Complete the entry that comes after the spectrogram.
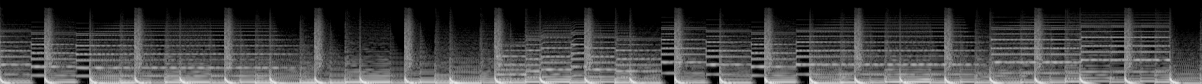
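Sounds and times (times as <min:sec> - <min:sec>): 
music in game: 0:00.0 - 0:03.7, 0:04.8 - 0:11.8.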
